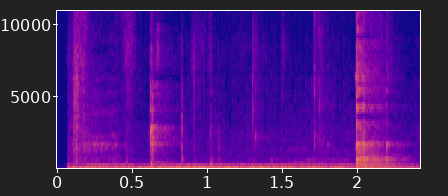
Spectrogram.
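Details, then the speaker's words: Young woman burping to get it all out before dinner: a long, low, rumbling belch of about two seconds with a brief higher sound at the end. "I'm like going to dinner, so I got to get it all out. There's still some in there, so you have to put air in to get it just to all release."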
